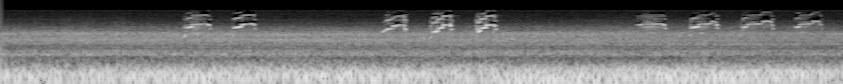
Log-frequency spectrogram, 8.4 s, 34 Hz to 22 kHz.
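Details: Bald eagles at a live-camera nest in Southwest Florida, April 14, 2023, late morning: high, thin chittering notes in short bursts of two to four, repeated several times over a steady low rumble of background noise.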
